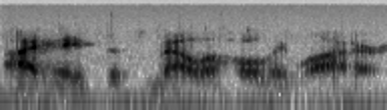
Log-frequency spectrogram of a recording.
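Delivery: very deep, low, hushed, changed possessed voice. Retelling what the husband said after the holy water was sprinkled, imitating a deep voice. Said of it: "he turned and he looks at me in this deep voice".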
